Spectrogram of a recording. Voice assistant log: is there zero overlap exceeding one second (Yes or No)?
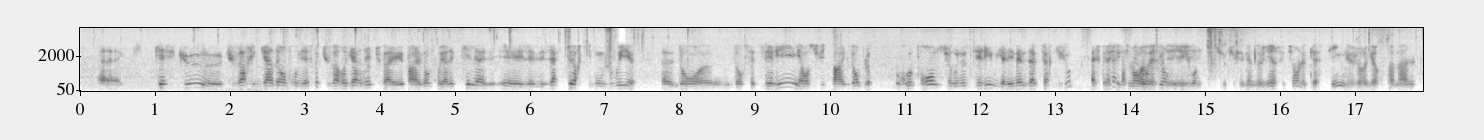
No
